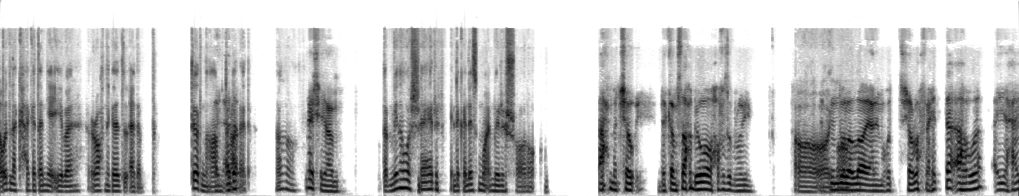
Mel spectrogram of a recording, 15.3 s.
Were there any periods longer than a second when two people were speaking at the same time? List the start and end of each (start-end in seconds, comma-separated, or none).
none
